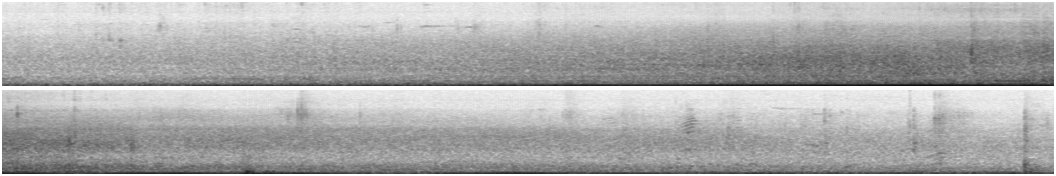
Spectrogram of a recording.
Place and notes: morgens am schulhof, spielende kinder, ein fahrzeug
soundmap nrw: social ambiences/ listen to the people - in & outdoor nearfield recordings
